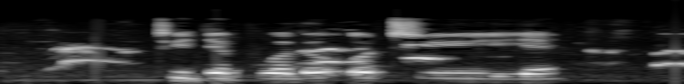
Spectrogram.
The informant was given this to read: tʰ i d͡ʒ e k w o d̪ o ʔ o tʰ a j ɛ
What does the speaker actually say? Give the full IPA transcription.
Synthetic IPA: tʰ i d͡ʒ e p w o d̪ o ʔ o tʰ i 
